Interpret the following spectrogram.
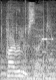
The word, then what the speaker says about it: pyrolucite: yeah neither did I pyrolucite key syllable pyro by the way is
